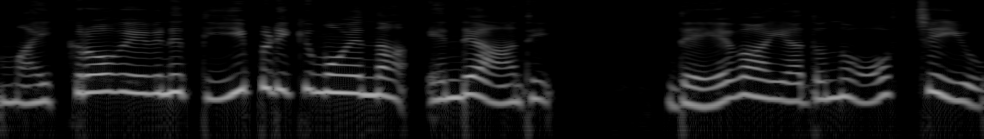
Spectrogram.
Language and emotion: Malayalam, fearful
